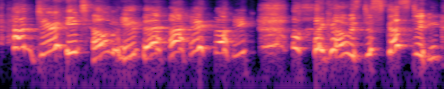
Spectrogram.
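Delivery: high, loud mock outrage broken by laughs; laughing indignation. Laughing while retelling the guru calling her disgusting. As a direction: replay the old offense, laughing at it now. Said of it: "and I'm just like".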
